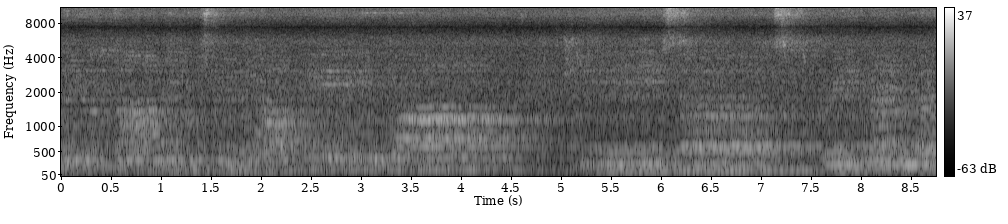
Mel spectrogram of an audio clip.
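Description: A choir singing a slow sacred piece in sustained chords that change every second or two.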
